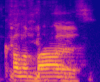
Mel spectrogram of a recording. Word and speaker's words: Columbanus: It's Columbanus. I listened to the audiobook. It's Columbanus. Columbanus.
